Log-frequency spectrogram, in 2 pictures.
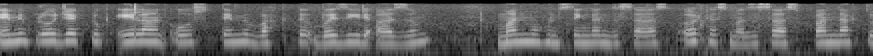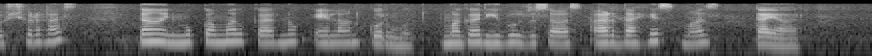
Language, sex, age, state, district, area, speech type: Kashmiri, female, 30-45, Jammu and Kashmir, Budgam, rural, read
